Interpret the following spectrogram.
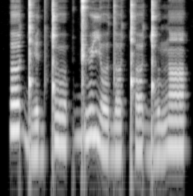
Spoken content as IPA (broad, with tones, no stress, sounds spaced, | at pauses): ʌ˦ ɡ͡ǃ e˨ d ǃ ʊ˦ | ɡ͡ǁ ʉ˦ j ɤ˨ d ʌ˨ ǃʰ ʌ˨ ɡ͡ǃ ʊ˨ ŋ ã˦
